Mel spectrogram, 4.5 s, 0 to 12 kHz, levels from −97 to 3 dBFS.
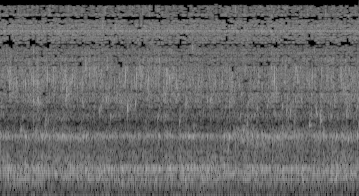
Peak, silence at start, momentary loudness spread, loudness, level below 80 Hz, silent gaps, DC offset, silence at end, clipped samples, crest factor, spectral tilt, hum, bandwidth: -14 dBFS; 0 s; 1 LU; -29 LUFS; -66 dBFS; none; under 0.1%; 0 s; under 0.1%; 18 dB; -0.5 dB/octave; none; 11.5 kHz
